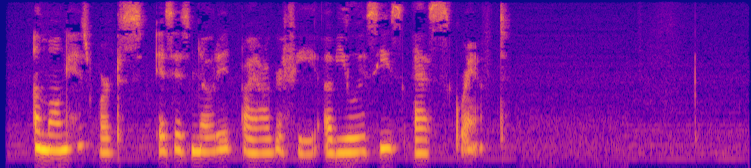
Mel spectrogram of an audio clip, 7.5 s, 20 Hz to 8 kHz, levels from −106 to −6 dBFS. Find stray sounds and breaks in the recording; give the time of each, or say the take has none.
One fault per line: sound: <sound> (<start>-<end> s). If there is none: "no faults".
no faults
